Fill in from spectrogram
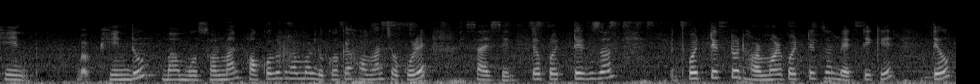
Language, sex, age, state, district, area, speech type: Assamese, female, 18-30, Assam, Kamrup Metropolitan, urban, spontaneous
